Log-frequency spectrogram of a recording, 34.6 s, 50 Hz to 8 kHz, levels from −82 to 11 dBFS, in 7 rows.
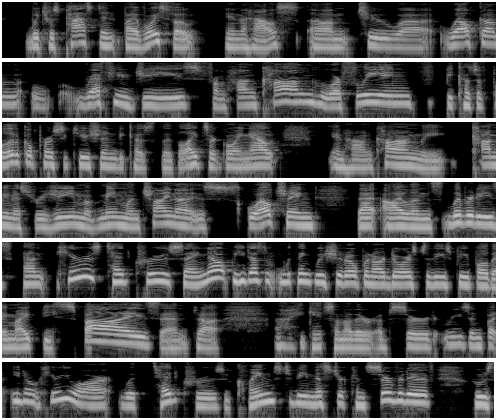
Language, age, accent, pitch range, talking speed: English, 50-69, American, 145-185 Hz, 160 wpm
